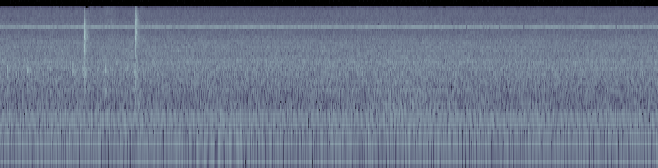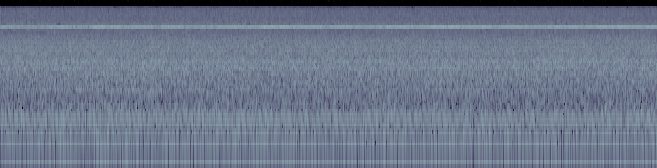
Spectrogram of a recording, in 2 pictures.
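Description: Tyres roll on a highway with a steady road noise.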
